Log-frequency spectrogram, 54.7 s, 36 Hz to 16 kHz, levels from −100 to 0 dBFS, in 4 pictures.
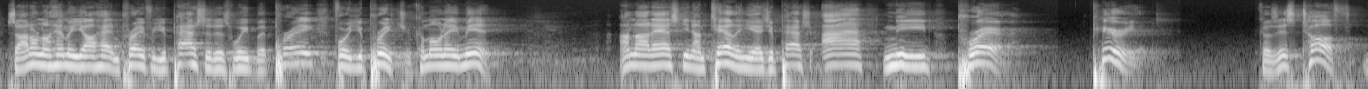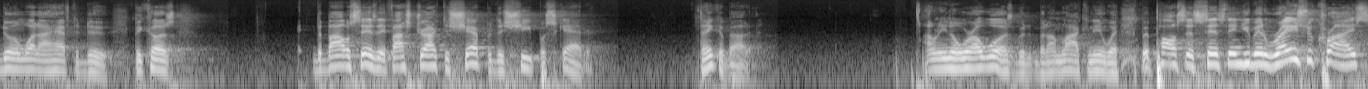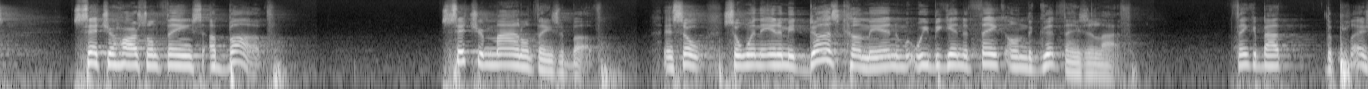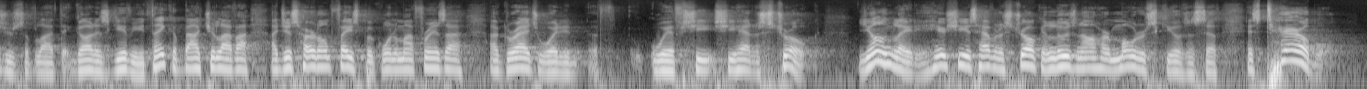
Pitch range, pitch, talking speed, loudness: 125-185 Hz, 155 Hz, 180 wpm, -19 LUFS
